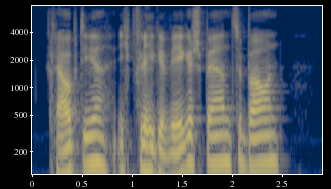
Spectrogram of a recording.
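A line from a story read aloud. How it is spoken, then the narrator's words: Mocking laugh. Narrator (German): Der Pfarrherr lachte spöttisch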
